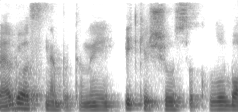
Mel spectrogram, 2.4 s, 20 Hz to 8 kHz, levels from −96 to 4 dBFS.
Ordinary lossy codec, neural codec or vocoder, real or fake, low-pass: MP3, 48 kbps; codec, 16 kHz, 6 kbps, DAC; fake; 7.2 kHz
